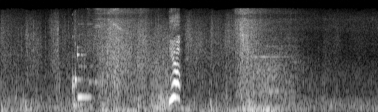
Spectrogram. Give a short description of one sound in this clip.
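A magical burst whooshes and chimes.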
